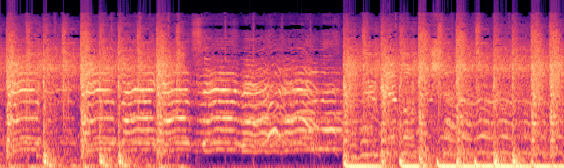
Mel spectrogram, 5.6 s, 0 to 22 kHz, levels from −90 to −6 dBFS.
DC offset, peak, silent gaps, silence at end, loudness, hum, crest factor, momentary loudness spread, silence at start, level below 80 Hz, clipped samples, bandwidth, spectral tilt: under 0.1%; 0 dBFS; none; 0 s; -8 LUFS; none; 8 dB; 4 LU; 0 s; -14 dBFS; 0.9%; 16.5 kHz; -2.5 dB/octave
